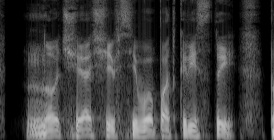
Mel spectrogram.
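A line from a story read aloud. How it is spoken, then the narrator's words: Deep bass voice. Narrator (Russian): пробасил владыка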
